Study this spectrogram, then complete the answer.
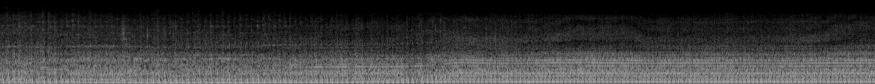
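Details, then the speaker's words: John Deere X350 riding mower, sat several years, after reconnecting an improperly bypassed seat safety switch: even steady engine drone with smooth low beat, small settle in pitch midway, no misses; runs healthy. "Well, let's see. Yep, it works. So, it wasn't bypassed properly."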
